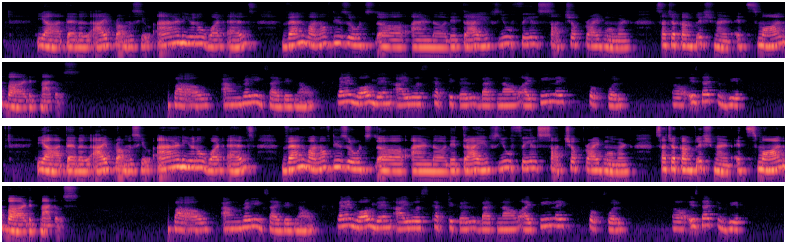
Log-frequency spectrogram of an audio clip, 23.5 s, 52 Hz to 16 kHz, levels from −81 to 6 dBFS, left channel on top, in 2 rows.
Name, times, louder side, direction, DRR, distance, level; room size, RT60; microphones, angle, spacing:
voice 1, 0.1-12.9, right 5 dB, 65° right, 0.4 m, -26 dB
voice 2, 14.2-16.5 16.8-21.1 21.8-22.8, right 1 dB, 25° right, 1.1 m, -29 dB
10.5 x 9.1 x 2.5 m
head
